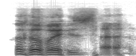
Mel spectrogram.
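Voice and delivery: amused repeat of the student's slip; words broken up by a chuckle; laughing echo. Retold or imitated. Teacher laughs repeating student's garbled term.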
